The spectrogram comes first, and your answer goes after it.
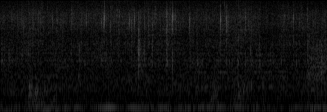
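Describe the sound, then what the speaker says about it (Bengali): Tilapia pieces fry in oil in a pan over low heat for a home fish barbecue, giving a soft, steady sizzle with crackle throughout and no talking. "এখন চুলার আঁচটা লোতে রেখে মাছগুলো ভেজে নিতে হবে।"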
